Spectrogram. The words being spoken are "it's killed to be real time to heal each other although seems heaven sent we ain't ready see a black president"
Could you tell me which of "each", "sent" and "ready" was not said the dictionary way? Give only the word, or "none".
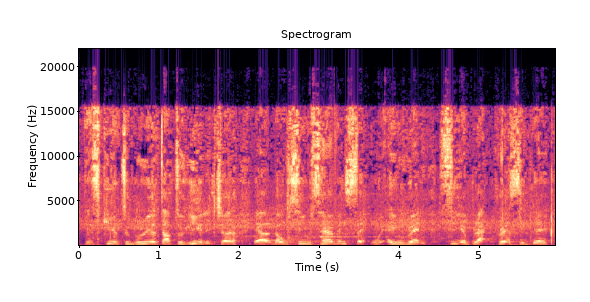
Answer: sent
